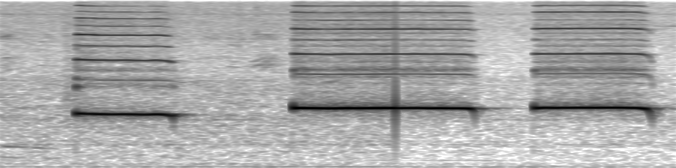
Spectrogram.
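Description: A recorder sounds a high C note three times, each held for about a second, bright, piercing and whistle-like with brief gaps between.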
